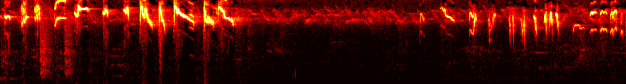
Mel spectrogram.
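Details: White-eye singing energetically with open beak: a dense burst of very high, sharp twitters for three seconds, a short quiet gap, then fainter rapid chirping that builds up again.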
